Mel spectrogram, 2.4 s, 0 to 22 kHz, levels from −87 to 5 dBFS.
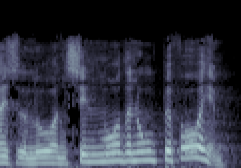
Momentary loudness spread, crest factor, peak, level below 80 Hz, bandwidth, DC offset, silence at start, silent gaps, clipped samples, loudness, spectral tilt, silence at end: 2 LU; 14 dB; -8 dBFS; -54 dBFS; 9.4 kHz; under 0.1%; 0 s; none; under 0.1%; -23 LUFS; -5.5 dB/octave; 0.15 s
